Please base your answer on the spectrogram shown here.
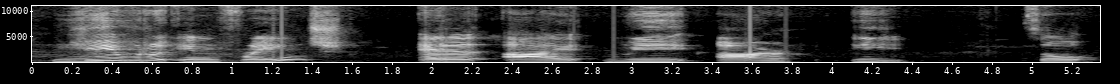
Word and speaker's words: livre: And last E we never pronounce. So that's the reason we are pronouncing this word as livre, because the sound of letter L is L and it is combining with I.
